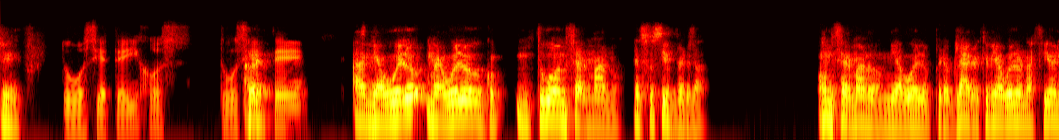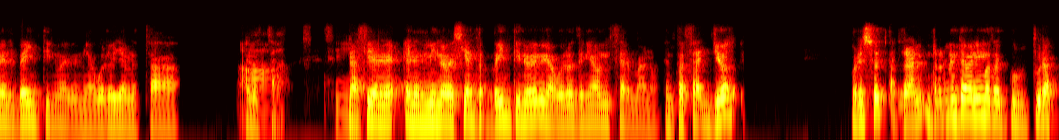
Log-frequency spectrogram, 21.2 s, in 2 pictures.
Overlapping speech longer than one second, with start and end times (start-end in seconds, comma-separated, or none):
none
